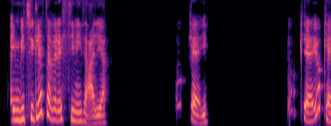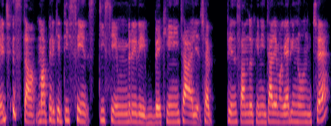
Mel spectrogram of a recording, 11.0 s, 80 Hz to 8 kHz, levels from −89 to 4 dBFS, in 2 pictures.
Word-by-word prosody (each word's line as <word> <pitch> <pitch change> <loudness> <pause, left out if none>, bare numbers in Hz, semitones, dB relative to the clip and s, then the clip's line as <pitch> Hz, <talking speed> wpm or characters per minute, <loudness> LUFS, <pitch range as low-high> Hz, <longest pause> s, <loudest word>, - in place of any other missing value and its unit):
E 230 - +1
in 235 - +2
bicicletta 310 - +4
verresti 240 +1 0
in 215 - -1
Italia? 175 -4 0 1.4
Okay. 345 +1 +1 1.3
Okay, 445 +2 +1
okay, - - +1
ci 440 - -2
sta. 185 - +1
Ma 205 +1 +1
perché 230 -1 -2
ti 230 +3 -4
se 220 -3 -1
ti 230 -1 -5
sembrerebbe 185 -3 -1
che 185 +3 -9
in 190 - -2
Italia 190 -3 +2
cioè, 190 -3 -2 0.2
pensando 195 -2 -1
che 190 - -8
in 190 - -6
Italia 195 +1 +2
magari 190 +2 0
non 190 -1 -6
c'è, 220 +3 +3
200 Hz, 150 wpm, -22 LUFS, 190-235 Hz, 1.4 s, bicicletta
